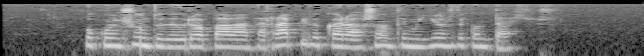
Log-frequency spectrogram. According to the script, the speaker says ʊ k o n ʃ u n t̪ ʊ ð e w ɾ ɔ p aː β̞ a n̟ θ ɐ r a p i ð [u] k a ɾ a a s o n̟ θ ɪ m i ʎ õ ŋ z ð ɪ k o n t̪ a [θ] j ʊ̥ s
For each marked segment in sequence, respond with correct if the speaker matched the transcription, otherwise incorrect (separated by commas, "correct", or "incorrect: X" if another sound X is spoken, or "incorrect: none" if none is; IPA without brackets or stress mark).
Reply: incorrect: ʊ, incorrect: ʃ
